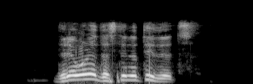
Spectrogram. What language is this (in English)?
Kabyle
